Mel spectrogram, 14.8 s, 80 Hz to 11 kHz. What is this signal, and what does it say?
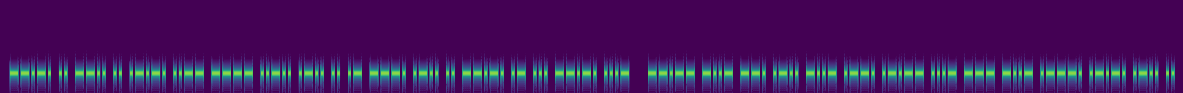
Morse code (Japanese Wabun code), heard as a keyed tone, about 36 wpm, 700 Hz. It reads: ジブンノコトガイソガシイラシク アマリカマツテクレマセンガ
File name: kawa / Morse sample / kamyu 130 cpm 700 Hz Crispy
